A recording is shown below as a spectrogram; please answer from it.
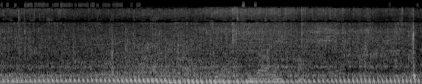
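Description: Chicken frying in a pot, a steady crackling sizzle with a rhythmic bubbling pulse, while a person keeps talking over it.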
